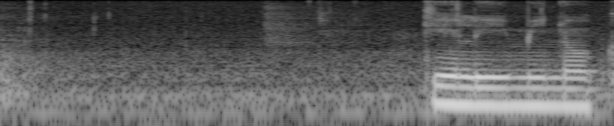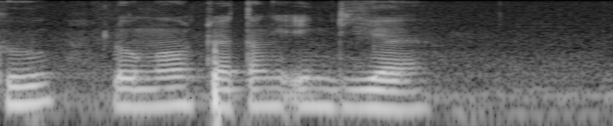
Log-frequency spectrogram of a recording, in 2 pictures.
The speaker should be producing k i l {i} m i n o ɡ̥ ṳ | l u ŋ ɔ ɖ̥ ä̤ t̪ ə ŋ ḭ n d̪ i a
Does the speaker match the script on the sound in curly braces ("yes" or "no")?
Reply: yes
